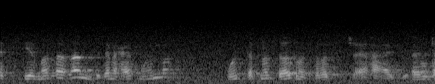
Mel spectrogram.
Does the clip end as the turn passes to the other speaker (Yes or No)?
Yes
